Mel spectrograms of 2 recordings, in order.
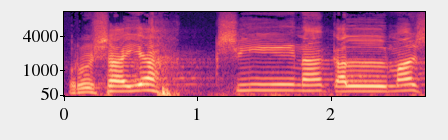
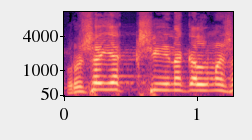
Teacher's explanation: ఇప్పుడు ఏమవుతుందంటే ఋషయః అని పూర్తిగాను అనలేము. పూర్తిగా అనకుండా వదిలేసామనుకోండి ఋషయ క్షీణకల్మష అయిపోద్ది, విసర్గ ఎగిరిపోతుంది. · ఇక్కడ మధ్యలో ఋషయః విసర్గం ఉంది, కొంచెం పలకాలి దాన్ని, తప్పదు.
